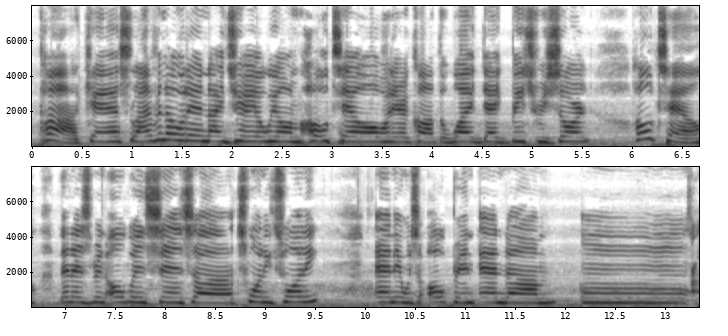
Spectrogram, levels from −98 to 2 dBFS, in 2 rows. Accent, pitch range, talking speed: American, 240-280 Hz, 150 wpm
